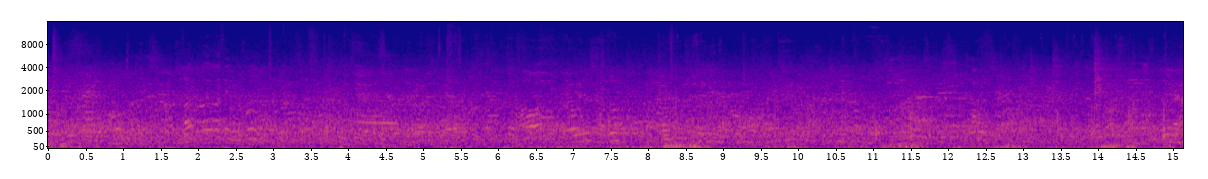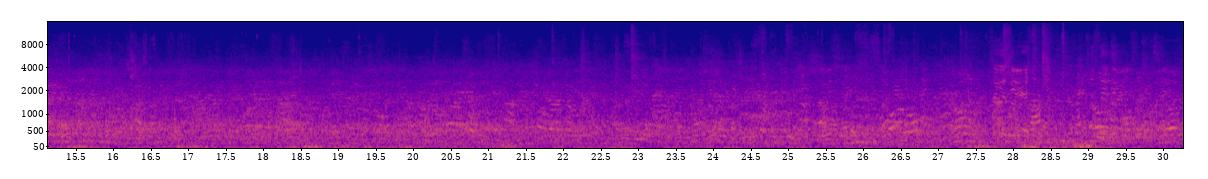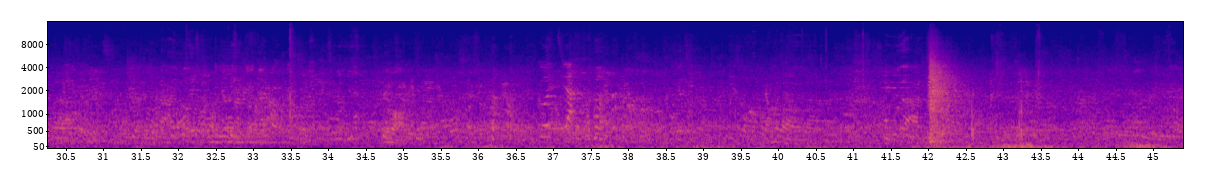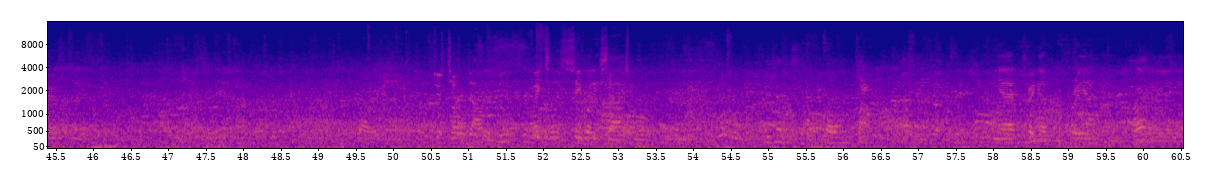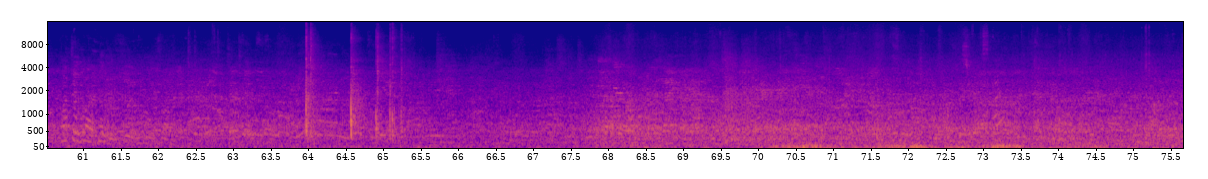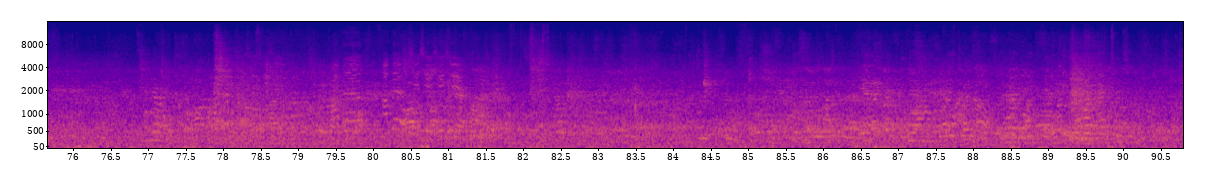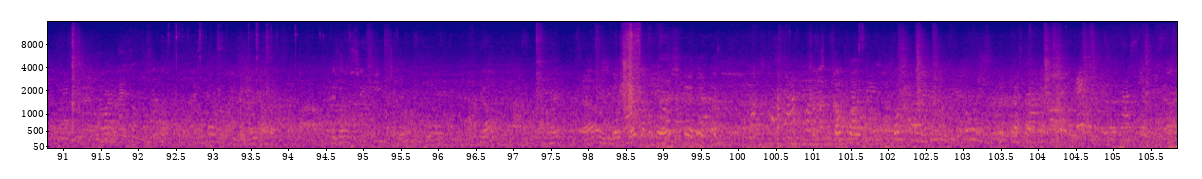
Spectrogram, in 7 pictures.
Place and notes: Messe Deutz, Köln, Deutschland - Eisenwarenmesse / Ironware fair
Schritte, englische und asiatische Stimmen, etwas fällt vom Tisch, die Halle rauscht vor Hintergrundlärm.
Steps, English and Asian voices, something falls off the table, the hall rushes with background noise.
